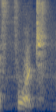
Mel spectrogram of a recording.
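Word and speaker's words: forte: my strongest that was my fort as it's properly pronounced uh even just starting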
